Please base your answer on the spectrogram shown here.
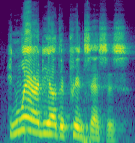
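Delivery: very high, loud demand; demanding shout. Acted. Rebel demanding where the princesses are, loud.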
